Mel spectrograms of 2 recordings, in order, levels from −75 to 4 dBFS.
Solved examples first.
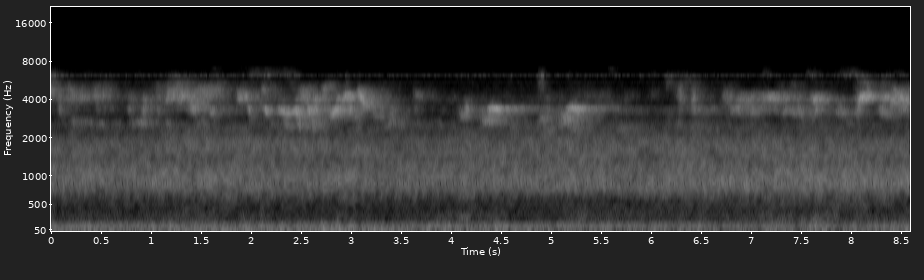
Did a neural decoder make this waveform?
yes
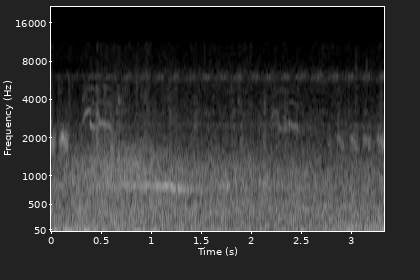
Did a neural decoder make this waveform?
yes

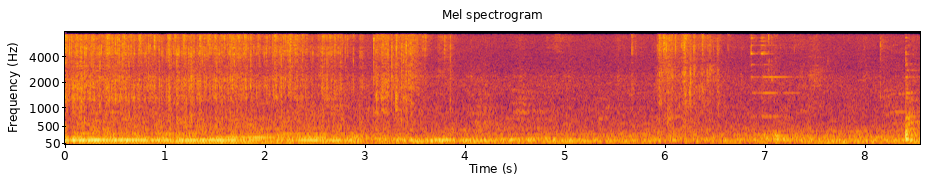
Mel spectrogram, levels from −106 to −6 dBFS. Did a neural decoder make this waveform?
no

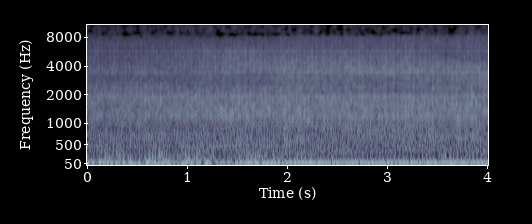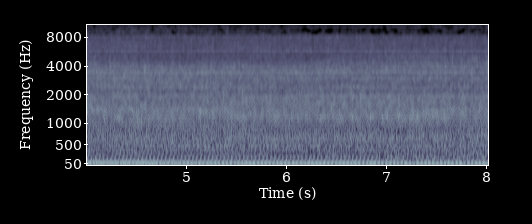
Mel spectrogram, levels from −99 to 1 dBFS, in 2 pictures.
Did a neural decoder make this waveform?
yes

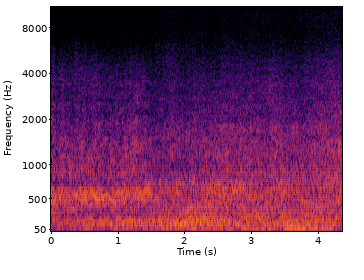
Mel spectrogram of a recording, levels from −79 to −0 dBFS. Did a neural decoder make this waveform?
no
